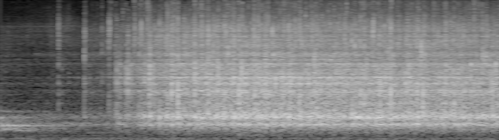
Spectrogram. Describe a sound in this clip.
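A crowd claps and cheers loudly.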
